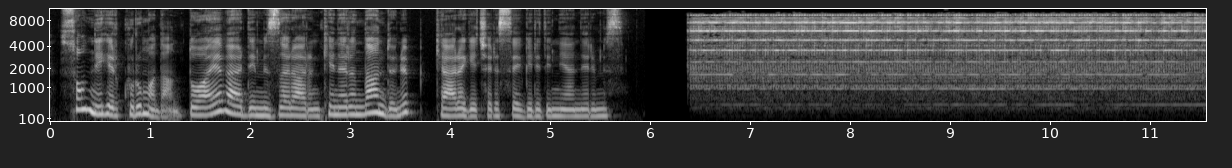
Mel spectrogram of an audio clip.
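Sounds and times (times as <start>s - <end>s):
speech: 0.1s - 5.8s
bell ringing: 6.4s - 11.5s.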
